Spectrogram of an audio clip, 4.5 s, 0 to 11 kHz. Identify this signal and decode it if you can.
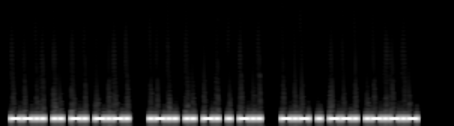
Morse code, heard as a keyed tone, about 40 wpm, 700 Hz. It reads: ZINC LINED KEG.
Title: Pangram Challenge v2 - 40wpm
